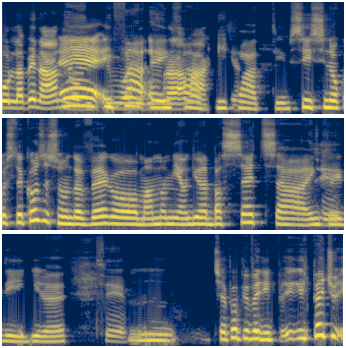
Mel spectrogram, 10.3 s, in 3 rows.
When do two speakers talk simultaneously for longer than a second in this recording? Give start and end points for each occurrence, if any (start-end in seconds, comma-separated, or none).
0.6-2.4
